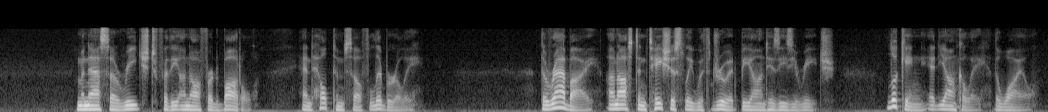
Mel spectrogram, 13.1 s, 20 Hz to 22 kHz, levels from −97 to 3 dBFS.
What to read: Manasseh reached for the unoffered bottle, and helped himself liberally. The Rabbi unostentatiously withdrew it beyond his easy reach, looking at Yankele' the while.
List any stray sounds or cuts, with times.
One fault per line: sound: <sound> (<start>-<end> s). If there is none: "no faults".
no faults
